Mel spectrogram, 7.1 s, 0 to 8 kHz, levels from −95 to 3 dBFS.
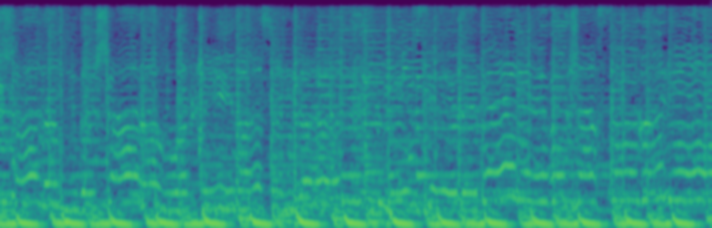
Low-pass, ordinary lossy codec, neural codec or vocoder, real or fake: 7.2 kHz; none; none; real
